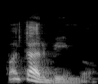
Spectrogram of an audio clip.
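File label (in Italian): "nda ritto", dialettale crespinese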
